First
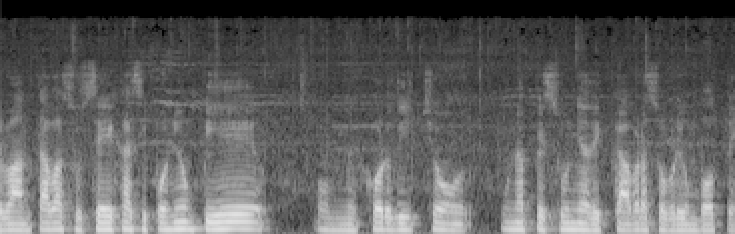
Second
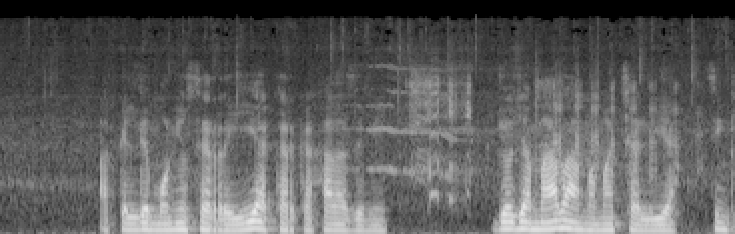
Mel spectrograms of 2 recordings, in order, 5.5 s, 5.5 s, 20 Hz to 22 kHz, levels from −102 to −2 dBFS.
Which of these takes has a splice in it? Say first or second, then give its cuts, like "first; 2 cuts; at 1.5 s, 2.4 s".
second; 1 cut; at 3.5 s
